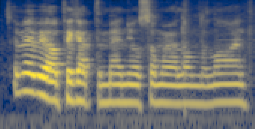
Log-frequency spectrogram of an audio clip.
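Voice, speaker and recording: A man's voice: a little high, quick pace. A man hosting a game collecting video, chatting casually in an understated, unscripted way. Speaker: host of game collecting channel. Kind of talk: casual chat to viewers.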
